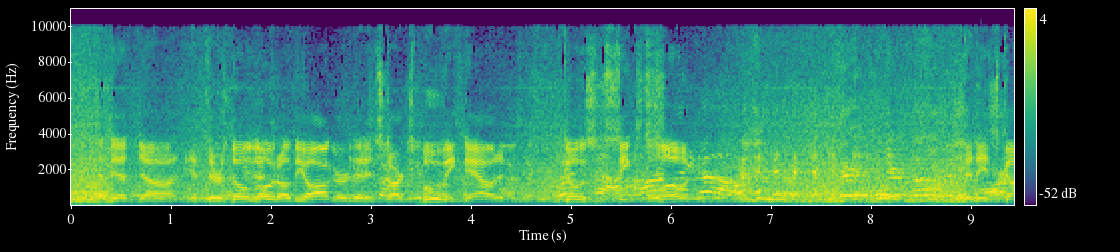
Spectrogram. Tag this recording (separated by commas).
Speech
